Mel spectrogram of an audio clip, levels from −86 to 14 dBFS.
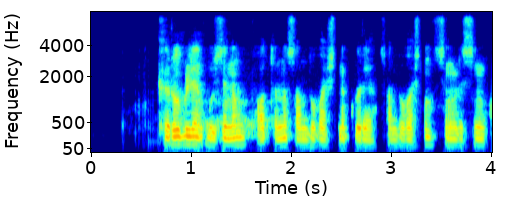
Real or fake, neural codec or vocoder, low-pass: real; none; 7.2 kHz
